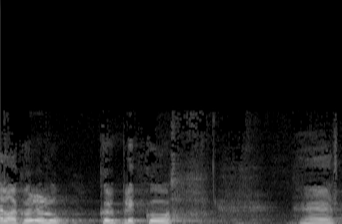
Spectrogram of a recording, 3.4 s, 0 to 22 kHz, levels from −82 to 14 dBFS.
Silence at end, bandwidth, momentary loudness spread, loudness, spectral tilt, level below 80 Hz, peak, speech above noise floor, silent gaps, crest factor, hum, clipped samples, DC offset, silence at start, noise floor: 0 s; 10.5 kHz; 22 LU; -19 LUFS; -7 dB/octave; -66 dBFS; -4 dBFS; 30 dB; none; 16 dB; none; under 0.1%; under 0.1%; 0 s; -48 dBFS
